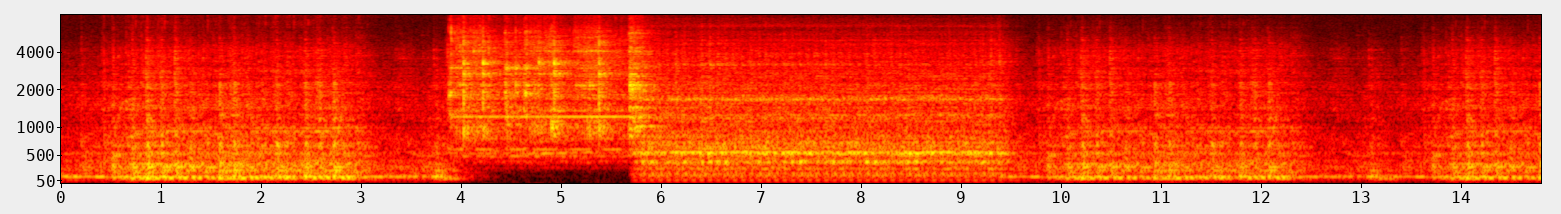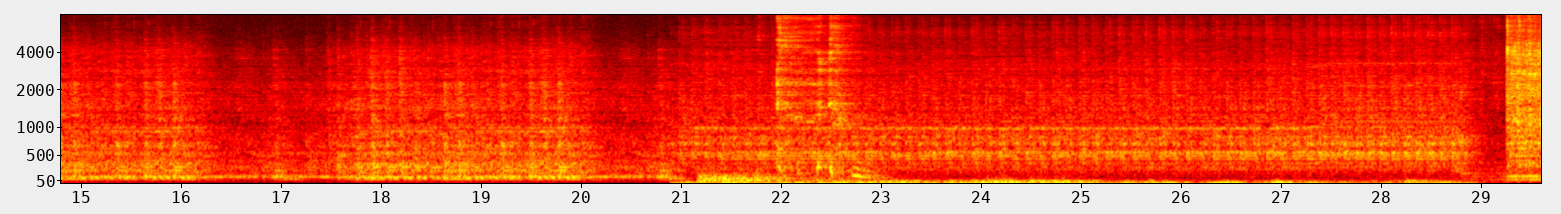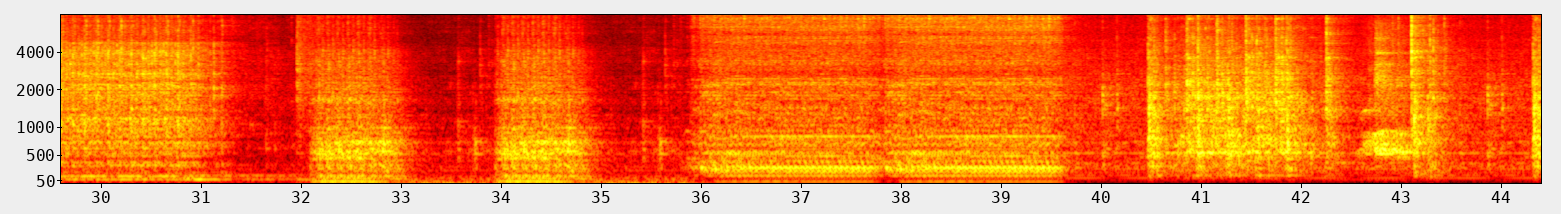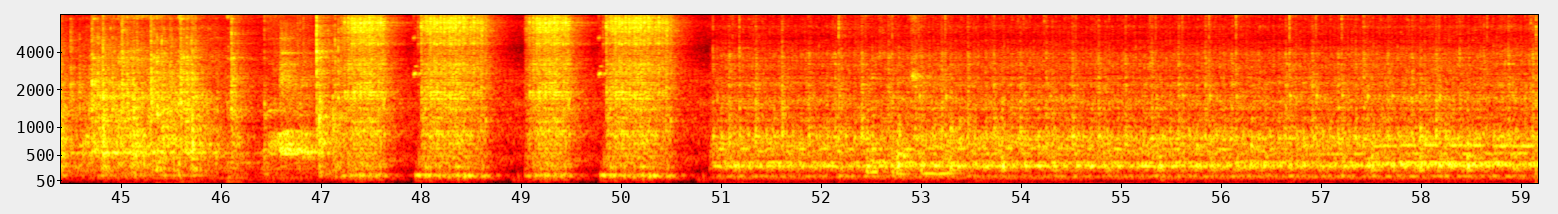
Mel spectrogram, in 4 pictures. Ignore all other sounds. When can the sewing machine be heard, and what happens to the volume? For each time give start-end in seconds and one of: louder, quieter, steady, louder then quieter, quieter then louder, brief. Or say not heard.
0.0-59.1 louder.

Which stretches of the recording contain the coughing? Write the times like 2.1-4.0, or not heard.
21.1-23.0, 45.0-47.0.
